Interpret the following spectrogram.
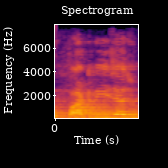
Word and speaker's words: partridges: जो पार्टरीजस को हिंदी में हम कहते हैं तीतर, पार्टरीजस इसका करेक्ट प्रोनाउंसिएशन है PARTRIDGES, पार्टरीजस।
